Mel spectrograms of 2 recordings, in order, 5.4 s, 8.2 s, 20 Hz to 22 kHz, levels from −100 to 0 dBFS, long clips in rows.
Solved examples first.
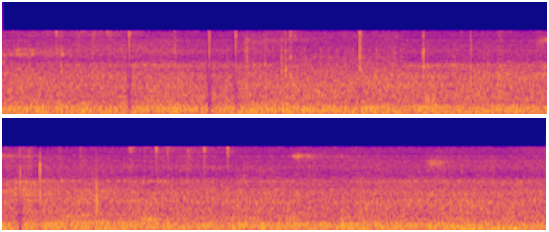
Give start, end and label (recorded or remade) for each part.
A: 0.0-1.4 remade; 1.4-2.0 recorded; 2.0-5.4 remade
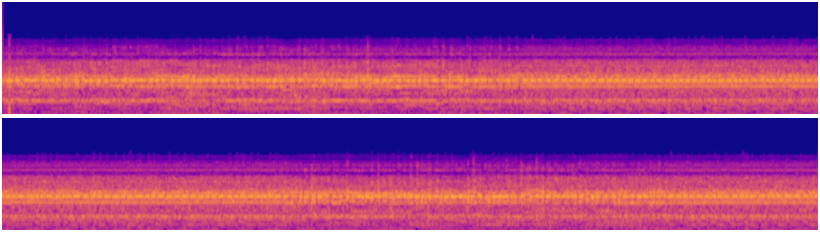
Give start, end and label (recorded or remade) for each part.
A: 0.0-2.6 remade; 2.6-5.5 recorded; 5.5-7.4 remade; 7.4-8.2 recorded

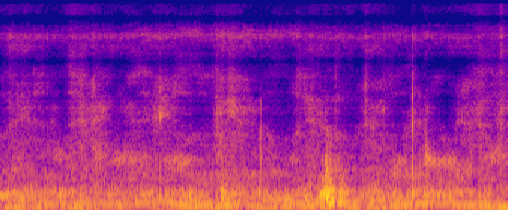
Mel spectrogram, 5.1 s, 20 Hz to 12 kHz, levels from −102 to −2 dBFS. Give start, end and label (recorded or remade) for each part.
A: 0.0-5.1 remade

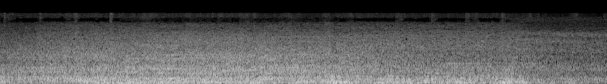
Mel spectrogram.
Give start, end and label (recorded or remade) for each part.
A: 0.0-1.2 recorded; 1.2-3.4 remade; 3.4-6.1 recorded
